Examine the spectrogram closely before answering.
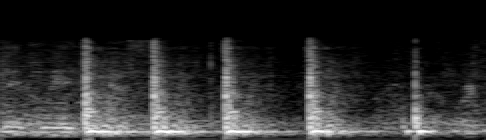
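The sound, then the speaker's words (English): Sharp wooden knocks of a gavel struck to open a meeting. Five distinct strikes land at a fairly even pace, with faint talk in the background. “Do we have to stand up? No, we don't have to stand. I know three hammers usually means stand.”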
